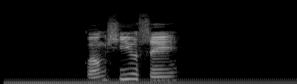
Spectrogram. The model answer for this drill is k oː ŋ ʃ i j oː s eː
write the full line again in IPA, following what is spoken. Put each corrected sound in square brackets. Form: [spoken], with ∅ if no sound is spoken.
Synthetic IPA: k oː ŋ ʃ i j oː s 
